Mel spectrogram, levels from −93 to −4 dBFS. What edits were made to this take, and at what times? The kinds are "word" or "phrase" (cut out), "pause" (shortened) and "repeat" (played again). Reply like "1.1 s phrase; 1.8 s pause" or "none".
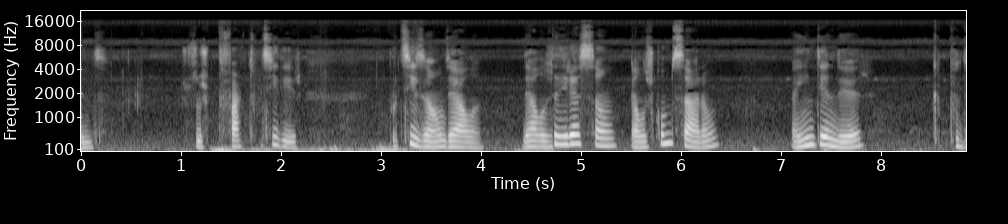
1.3 s word; 1.8 s word; 3.2 s word; 3.6 s phrase; 4.7 s word; 5.4 s pause; 7.0 s pause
